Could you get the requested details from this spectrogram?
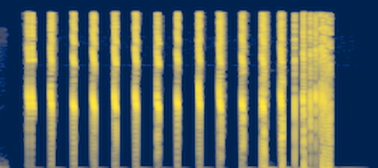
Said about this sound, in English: Researchers can take the recordings and shift the bat call frequencies into ranges that human ears can detect. Here are some examples. This is the sound of a hoary bat. This is a silver haired bat. And here's what a big brown bat sounds like.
